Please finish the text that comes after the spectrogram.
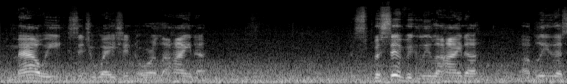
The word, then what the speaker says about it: Lahaina: Specifically Lahaina. I believe that's how you pronounce it.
